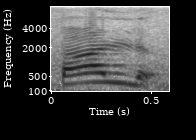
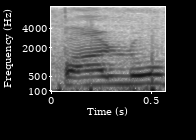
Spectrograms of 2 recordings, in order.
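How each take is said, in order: First: The word ends on the consonant sound. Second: The word ends with an added vowel sound. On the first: The speaker calls it right. "पार्ल pronunciation होती है इसकी" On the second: The speaker calls it wrong. "पार्लो मत करिएगा, ये बिल्कुल गलत प्रोनाउंसिएशन है"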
